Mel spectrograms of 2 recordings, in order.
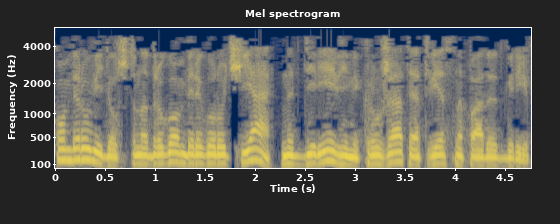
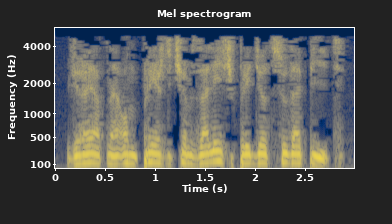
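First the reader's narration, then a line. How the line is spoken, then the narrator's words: Whispered. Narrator (Russian): прошептал Уилсон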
